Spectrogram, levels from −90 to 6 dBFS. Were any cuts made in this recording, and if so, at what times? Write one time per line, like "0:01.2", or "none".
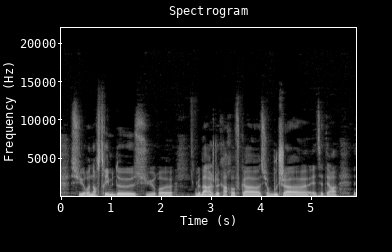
none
